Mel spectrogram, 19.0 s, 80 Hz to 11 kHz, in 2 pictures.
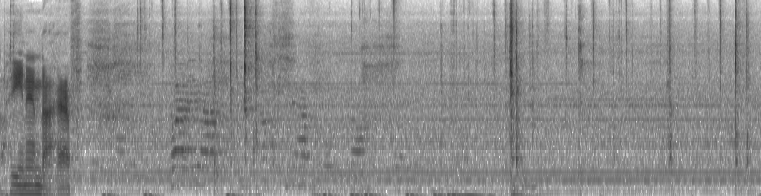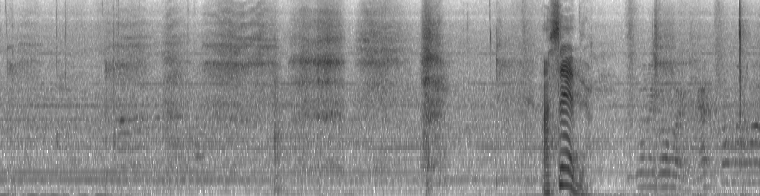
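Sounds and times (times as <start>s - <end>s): faint steady hum: 0.0s - 19.0s
connectors clicking and rattling: 1.6s - 3.4s, 4.9s - 11.1s.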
